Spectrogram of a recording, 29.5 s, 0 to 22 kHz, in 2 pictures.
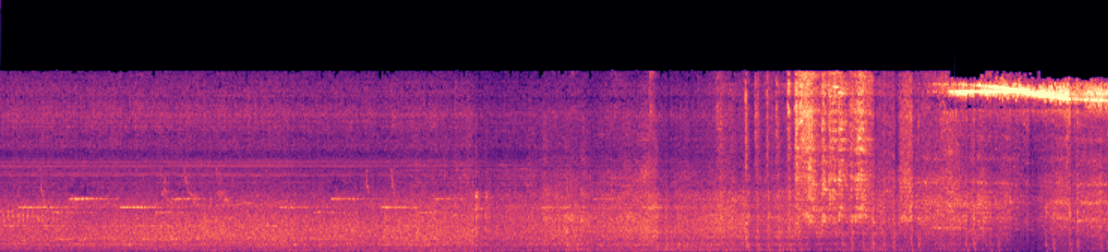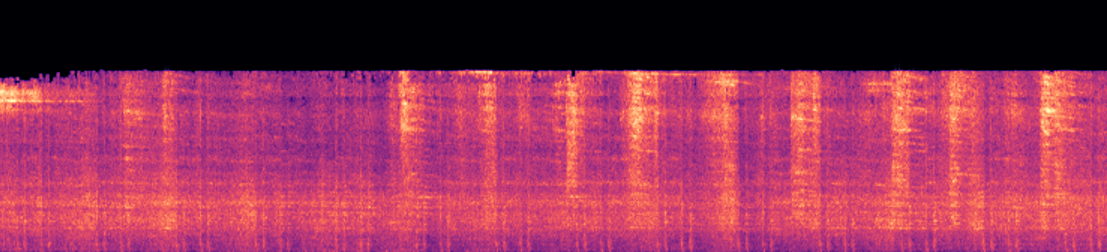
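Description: A JR Freight EF210 electric locomotive and its container wagons passing close by. A steady running noise comes first, then from about a third of the way in the wagons' wheels click over the rail joints in a regular clickety-clack. A brief high-pitched wheel squeal comes near the middle.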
